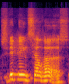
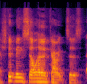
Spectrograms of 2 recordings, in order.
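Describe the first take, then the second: First: "mean" drawn out, higher and slow; stress on mean. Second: Said in the usual way. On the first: Real, not acted. To the chat, correcting a misread comment, stress on "mean". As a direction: lean on "mean" as you put her right.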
